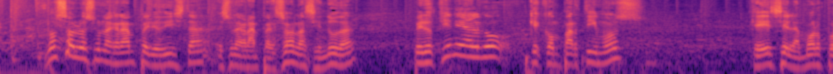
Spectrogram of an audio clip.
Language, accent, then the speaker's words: Spanish; Mexico; Somos mexicanos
